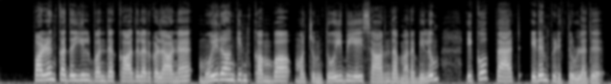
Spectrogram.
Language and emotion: Tamil, neutral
